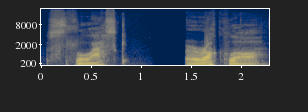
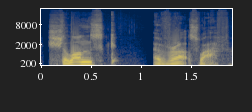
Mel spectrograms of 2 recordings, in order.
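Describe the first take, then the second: First: The name is said with English sounds. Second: The name is said with Polish sounds. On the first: "Or if you're in England" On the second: "But the Polish pronunciation is Śląsk"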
